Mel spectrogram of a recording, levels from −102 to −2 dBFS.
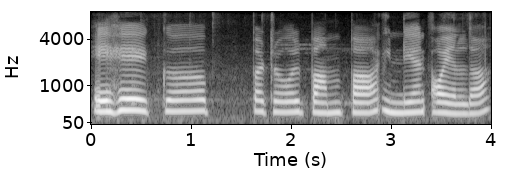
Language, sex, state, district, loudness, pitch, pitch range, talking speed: Punjabi, female, Punjab, Kapurthala, -16 LUFS, 250 Hz, 235-265 Hz, 120 wpm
